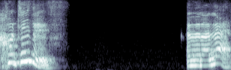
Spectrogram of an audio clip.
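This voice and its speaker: A woman with an English accent talks at a moderate pace. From England. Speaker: life coach. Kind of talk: casual chat.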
